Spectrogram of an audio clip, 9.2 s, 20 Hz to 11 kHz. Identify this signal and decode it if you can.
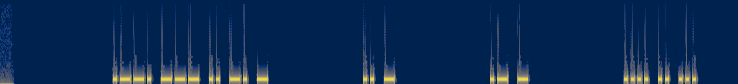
Morse code, heard as a keyed tone, about 28 wpm, 700 Hz. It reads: POINT IT AT HIS
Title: 4x Word-Spacing - Sentences from Top 300 Words - 28wpm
